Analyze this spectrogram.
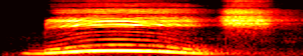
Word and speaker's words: beach: Por exemplo, se a gente fala beach com um I longo, Congo, que é praia, a gente não pode confundir com uma outra palavra que é feia, que é pronunciada com esse curto, ok?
